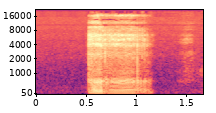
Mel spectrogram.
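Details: Small male pug sleeping at night, snoring loudly enough to disturb the household's sleep; a single harsh, buzzing snore lasts under a second, followed by a faint breath.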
